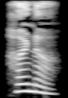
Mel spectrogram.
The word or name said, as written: ಹುಣ್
